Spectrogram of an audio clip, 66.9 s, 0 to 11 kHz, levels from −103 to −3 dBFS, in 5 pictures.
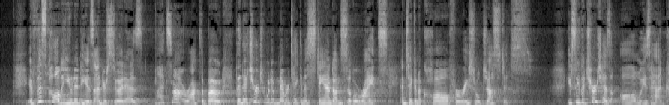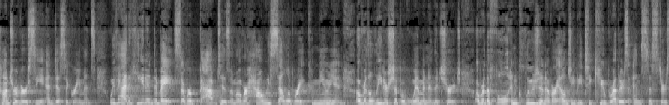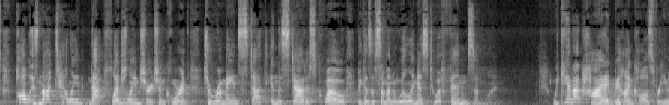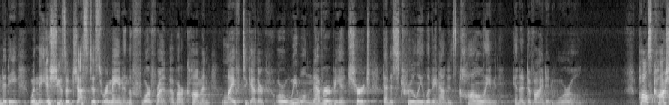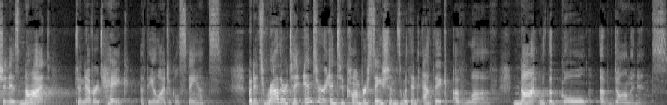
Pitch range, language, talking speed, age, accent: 225-280 Hz, English, 145 wpm, 40-59, American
